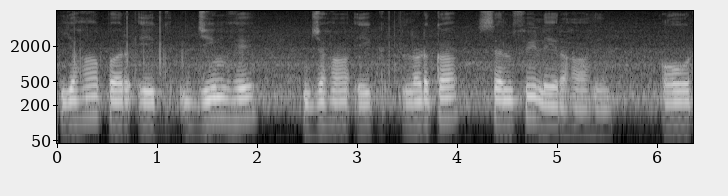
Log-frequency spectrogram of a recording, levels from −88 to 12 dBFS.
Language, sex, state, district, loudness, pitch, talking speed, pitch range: Hindi, male, Madhya Pradesh, Dhar, -17 LUFS, 115 Hz, 120 wpm, 110-130 Hz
